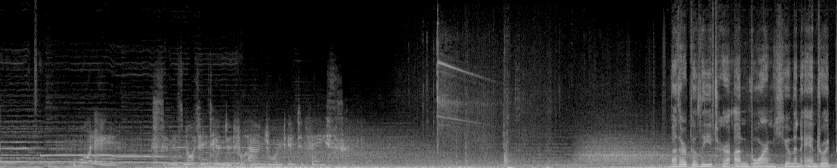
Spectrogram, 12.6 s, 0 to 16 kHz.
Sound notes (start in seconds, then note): 6.3 simulation pod powers down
